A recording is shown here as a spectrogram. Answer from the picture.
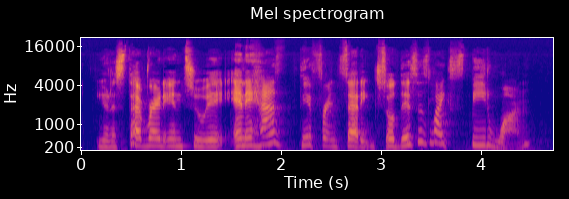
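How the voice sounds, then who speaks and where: A woman with a high pitch and a bright, sharp tone talks at a fairly quick pace in a raised, projected voice. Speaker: online fitness coach. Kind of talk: tutorial with sales pitch. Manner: animated.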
